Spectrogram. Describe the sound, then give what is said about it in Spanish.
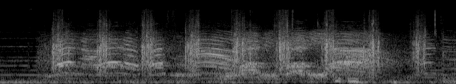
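Feminist groups rally outside Centro A, protesting a congress on surrogacy. The crowd chants in unison, voices rising in repeated rhythmic bursts roughly every half second to a second, loud and sustained throughout with a dense murmur of many people underneath. “En el exterior de Centro A se concentraron ayer colectivos feministas con mensajes como vuestras riquezas, nuestras miserias y criticando la utilización de ese espacio.”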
